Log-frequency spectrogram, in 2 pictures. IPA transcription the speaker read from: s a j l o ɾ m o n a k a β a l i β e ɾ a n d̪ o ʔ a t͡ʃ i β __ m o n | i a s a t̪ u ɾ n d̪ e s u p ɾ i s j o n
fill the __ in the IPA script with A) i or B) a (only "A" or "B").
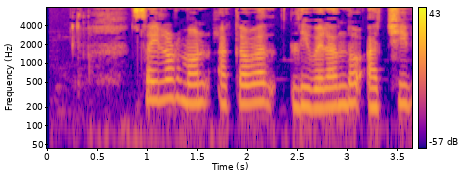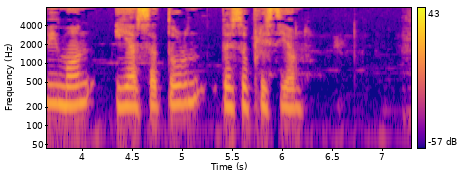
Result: A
